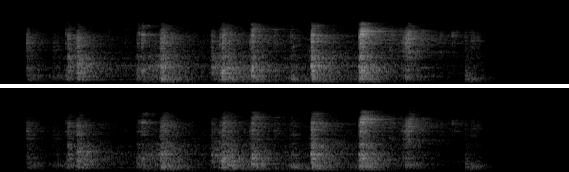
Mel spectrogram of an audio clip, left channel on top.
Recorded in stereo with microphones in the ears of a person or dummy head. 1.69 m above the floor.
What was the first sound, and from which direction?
A door slam, 15° left (ahead or behind).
